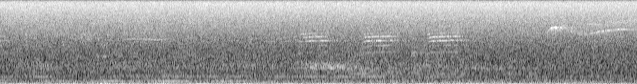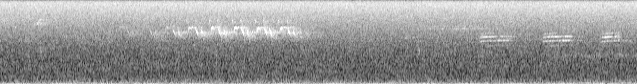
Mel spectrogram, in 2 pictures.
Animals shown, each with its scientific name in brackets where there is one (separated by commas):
Ovenbird (Seiurus aurocapilla), Yellow-rumped Warbler (Setophaga coronata), Eastern Wood-Pewee (Contopus virens), Northern Parula (Setophaga americana), Red-breasted Nuthatch (Sitta canadensis)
